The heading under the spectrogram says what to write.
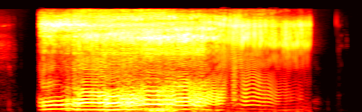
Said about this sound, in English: Farts.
